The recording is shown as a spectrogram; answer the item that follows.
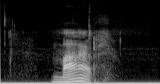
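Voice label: "maar", Dutch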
